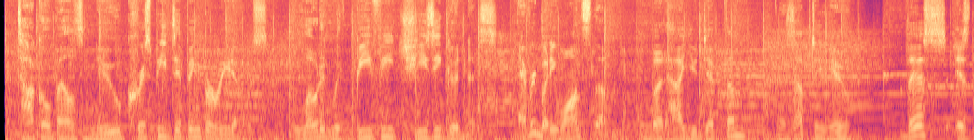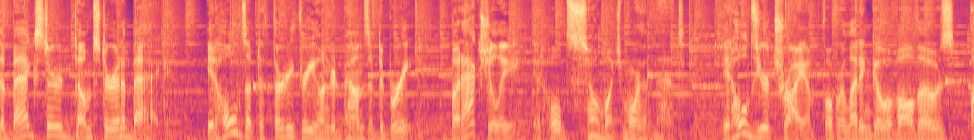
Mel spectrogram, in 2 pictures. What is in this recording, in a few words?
commercial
